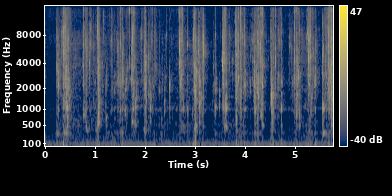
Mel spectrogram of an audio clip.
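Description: A clear plastic drinking bottle with a grey screw lid and an inner straw, partly filled with water, is held horizontally in both hands and shaken so the water sloshes inside. It makes a quick run of soft, irregular splashes and bright liquid clicks over a faint steady low hum.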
